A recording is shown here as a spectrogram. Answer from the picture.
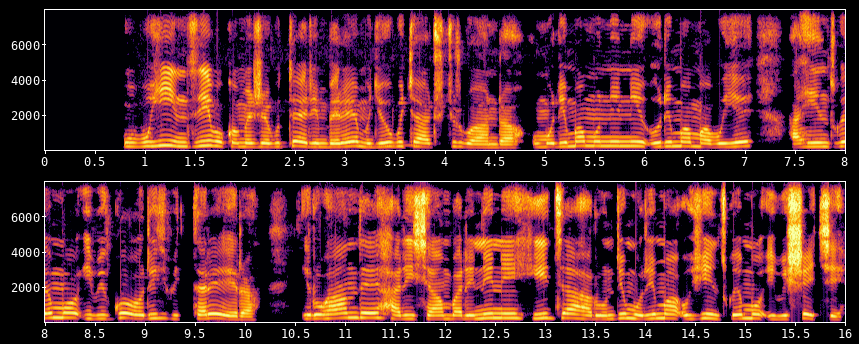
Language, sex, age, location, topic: Kinyarwanda, female, 18-24, Huye, agriculture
